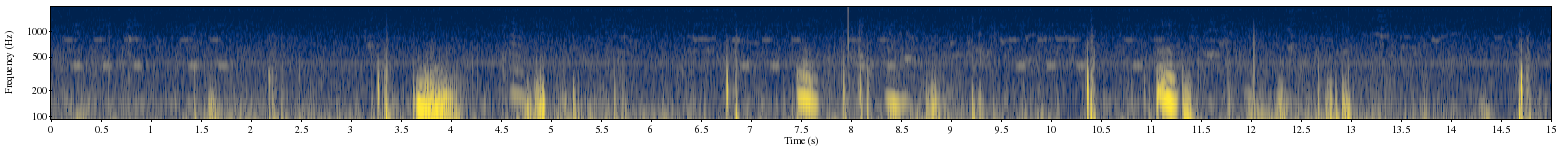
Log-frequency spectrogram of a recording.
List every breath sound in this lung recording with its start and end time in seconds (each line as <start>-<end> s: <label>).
3.13-4.51 s: inhalation
3.57-4.11 s: wheeze
4.49-4.90 s: wheeze
4.50-6.55 s: exhalation
7.33-8.27 s: inhalation
7.39-7.72 s: wheeze
8.23-10.09 s: exhalation
8.32-8.66 s: wheeze
10.88-12.15 s: inhalation
11.02-11.60 s: wheeze
12.18-13.63 s: exhalation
